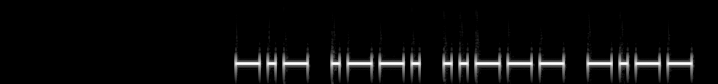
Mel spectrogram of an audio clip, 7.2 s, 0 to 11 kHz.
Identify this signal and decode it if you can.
Morse code, heard as a keyed tone, about 15 wpm, 700 Hz. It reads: KP2Y
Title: DXCC-100 Call Signs - 4 Characters - Repeated 2x - 15wpm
